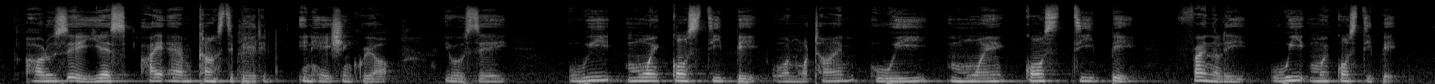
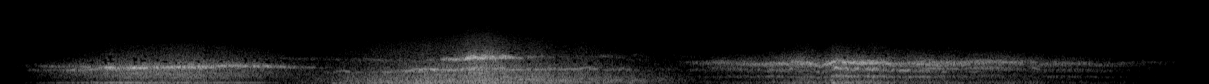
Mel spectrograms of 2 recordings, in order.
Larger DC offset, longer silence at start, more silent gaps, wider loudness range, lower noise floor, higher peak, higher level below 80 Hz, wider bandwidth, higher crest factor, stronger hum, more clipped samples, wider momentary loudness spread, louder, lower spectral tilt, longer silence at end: neither; second, 0.25 s vs 0.4 s; neither; about the same, 4 LU vs 6 LU; second, -58 dBFS vs -72 dBFS; first, -10 dBFS vs -14 dBFS; about the same, -54 dBFS vs -50 dBFS; first, 19 kHz vs 11 kHz; about the same, 20 dB vs 22 dB; neither; neither; second, 14 LU vs 21 LU; first, -29 LUFS vs -33 LUFS; second, -4 dB/octave vs -8 dB/octave; second, 0.35 s vs 1 s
